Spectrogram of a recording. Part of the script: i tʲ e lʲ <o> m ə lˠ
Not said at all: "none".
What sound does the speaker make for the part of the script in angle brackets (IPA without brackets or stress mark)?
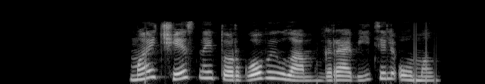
o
